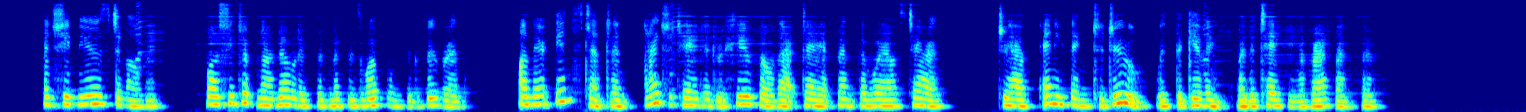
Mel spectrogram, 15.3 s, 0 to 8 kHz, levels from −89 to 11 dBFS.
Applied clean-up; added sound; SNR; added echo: neural mask model DeepFilterNet 3.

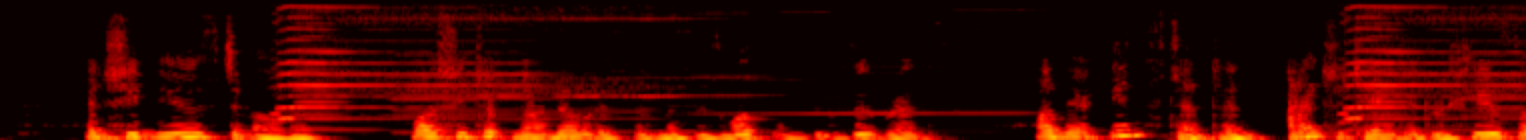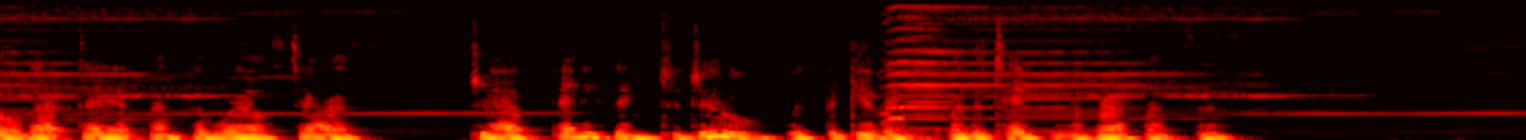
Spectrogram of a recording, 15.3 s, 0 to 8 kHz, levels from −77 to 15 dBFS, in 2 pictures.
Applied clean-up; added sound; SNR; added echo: classical method WPE with log-MMSE.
